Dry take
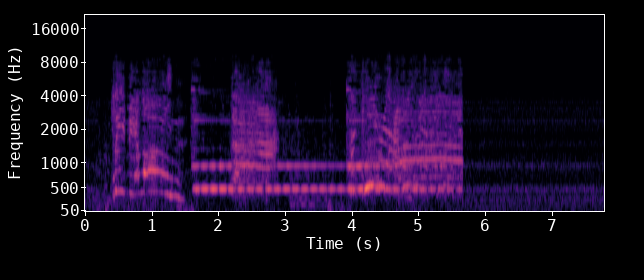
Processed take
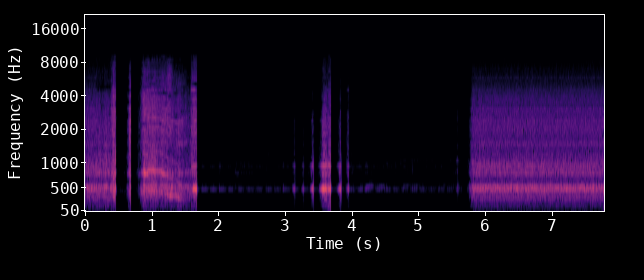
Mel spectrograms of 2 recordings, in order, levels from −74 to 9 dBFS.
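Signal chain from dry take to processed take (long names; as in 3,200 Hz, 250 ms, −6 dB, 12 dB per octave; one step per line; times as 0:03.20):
compressor on every frequency bin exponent 0.4
high-pass filter 120 Hz 12 dB per octave
four-comb reverb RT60 1.2 s, combs from 28 ms, DRR 14 dB
0:00.69–0:01.73: dynamic equaliser 980 Hz, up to −7 dB, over −37 dBFS, Q 1.3
gate with flip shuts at −15 dBFS, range −30 dB
expander for the loud parts 1.5 to 1, over −51 dBFS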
